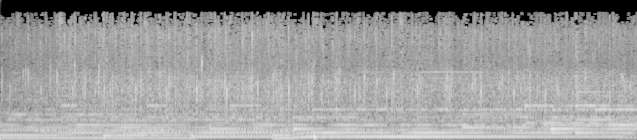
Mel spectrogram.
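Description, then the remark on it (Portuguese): A church audience claps steadily in applause to the Lord after a prayer, a dense wash of applause layered over sustained keyboard chords that shift in pitch now and then. “Você pode aplaudir ao Senhor.”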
